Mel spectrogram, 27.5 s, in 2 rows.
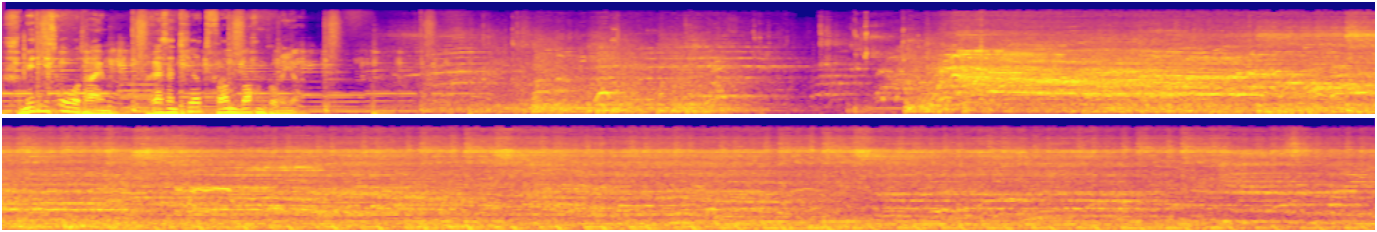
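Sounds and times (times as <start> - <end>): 
speech: 0.2 - 3.4
arena crowd cheering and shouting: 3.9 - 27.4
whistles: 15.6 - 17.3.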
